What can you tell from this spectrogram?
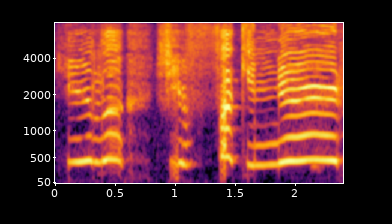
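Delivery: put-on high, slow toddler voice; imitated little daughter. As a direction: mimic a kid trying out an insult. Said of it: "she goes".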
